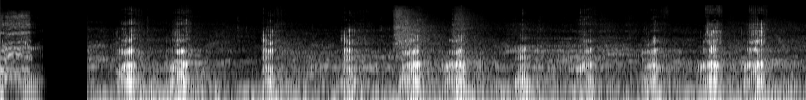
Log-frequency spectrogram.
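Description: Domestic piglets grunting: short, soft grunts about one or two a second, after a brief silence near the start.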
